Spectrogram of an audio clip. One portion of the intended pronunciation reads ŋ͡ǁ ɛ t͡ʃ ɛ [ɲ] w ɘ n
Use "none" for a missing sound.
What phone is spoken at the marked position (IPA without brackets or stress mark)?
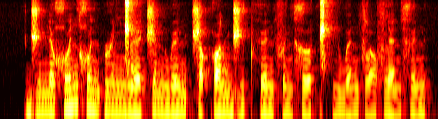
n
